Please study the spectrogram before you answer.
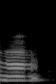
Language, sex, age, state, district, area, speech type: Kannada, female, 60+, Karnataka, Belgaum, rural, conversation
